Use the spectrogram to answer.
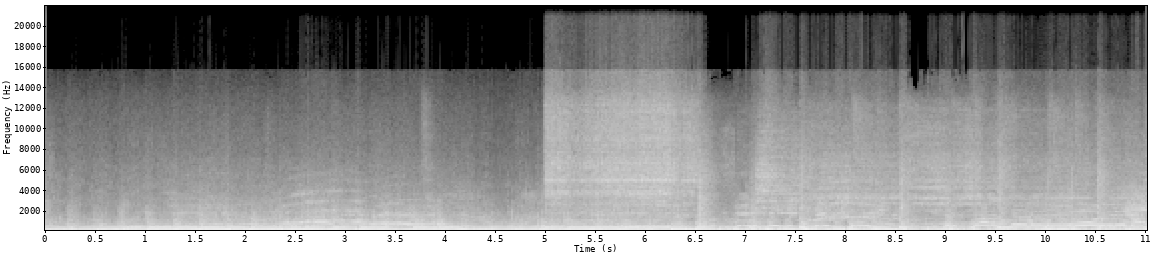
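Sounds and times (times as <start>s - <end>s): punk band playing live: 0.0s - 11.0s.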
